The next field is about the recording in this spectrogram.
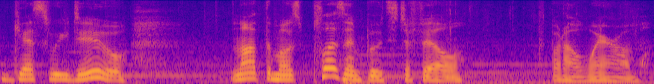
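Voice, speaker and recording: An actress playing a brash, teasing mine worker leader in a video game, cocky in manner. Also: female voice, low-pitched, lively intonation, a little slow, over music. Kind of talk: video game cutscene acting.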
